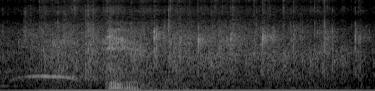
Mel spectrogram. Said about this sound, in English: Give the Lord a great hand clap right there. Would you do that? Amen.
